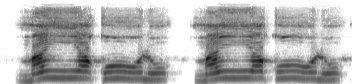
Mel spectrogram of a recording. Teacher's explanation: میم کو یا کے ساتھ ملائیں گے تو یہ ایک آپس میں ادغام ہو جائے گا، اور ایک آواز ناک میں بھی چلی جائے گی، تو یہ اس انداز میں غنہ کریں گے.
